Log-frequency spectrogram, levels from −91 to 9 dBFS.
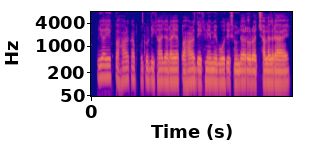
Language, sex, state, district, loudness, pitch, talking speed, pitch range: Hindi, male, Bihar, Araria, -29 LUFS, 120 Hz, 310 wpm, 115-125 Hz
